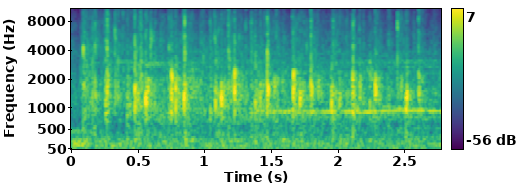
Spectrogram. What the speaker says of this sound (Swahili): Ndugu wananchi, makofi kwa wabia wetu.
